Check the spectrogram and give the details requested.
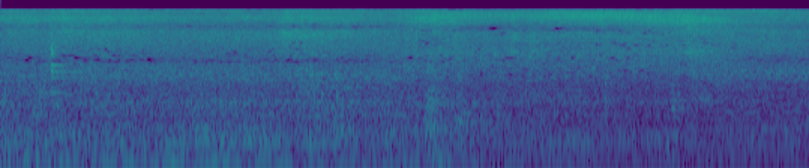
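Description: Steady hiss of chicken pieces frying in hot oil in a kadhai.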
